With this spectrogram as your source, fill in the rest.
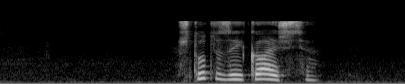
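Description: No technical faults are audible.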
